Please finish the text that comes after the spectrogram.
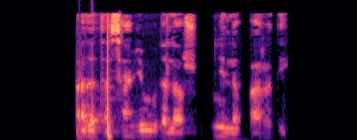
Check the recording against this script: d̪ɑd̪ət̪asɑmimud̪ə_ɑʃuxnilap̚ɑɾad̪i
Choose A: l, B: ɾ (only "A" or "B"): A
